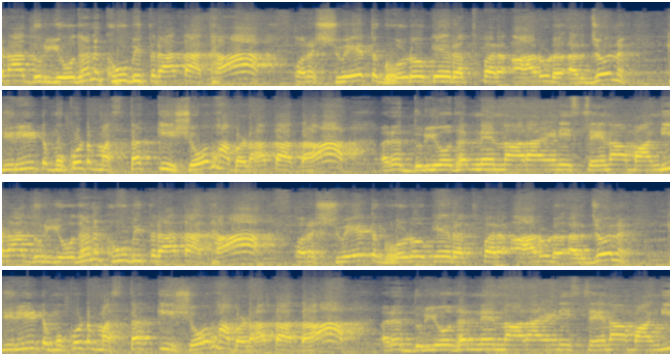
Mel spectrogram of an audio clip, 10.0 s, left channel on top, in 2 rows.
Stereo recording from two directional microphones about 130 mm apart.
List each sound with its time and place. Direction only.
0.0 s speech: 35° left (ahead or behind)
5.7 s speech: 30° left (ahead or behind)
